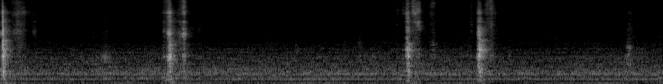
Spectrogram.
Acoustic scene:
kitchen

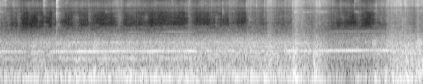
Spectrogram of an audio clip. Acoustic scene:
bus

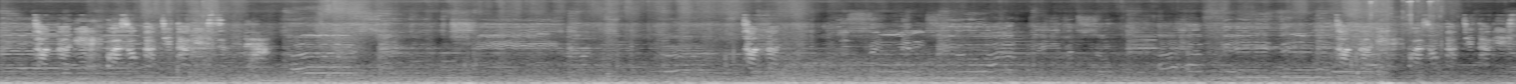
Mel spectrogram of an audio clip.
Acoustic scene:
car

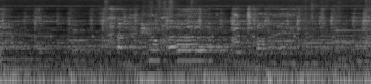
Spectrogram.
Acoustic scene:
car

